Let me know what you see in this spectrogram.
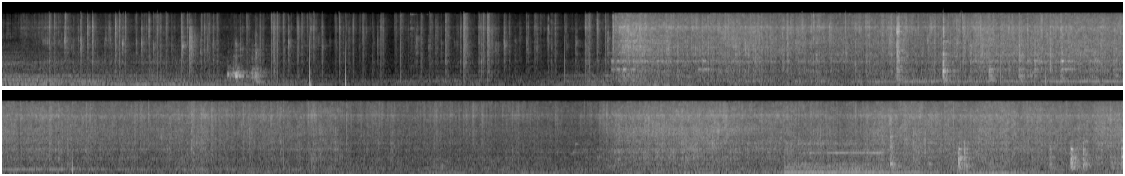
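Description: Tempering spices crackling and popping in hot oil in a kadai. About eight seconds in, a sudden loud sizzle starts as chopped onions go into the oil, and it keeps up as the onions fry and are stirred with a spatula against the pan.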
